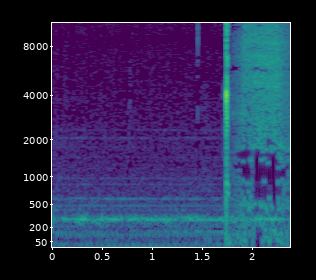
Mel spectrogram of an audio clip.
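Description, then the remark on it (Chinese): A lighter is struck in a pitch-dark toilet: one sharp click followed by a steady, breathy hiss of gas, preceded by a low, quiet background hum with no one talking. “不过呢，我就听着打火机打火的声音了。”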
